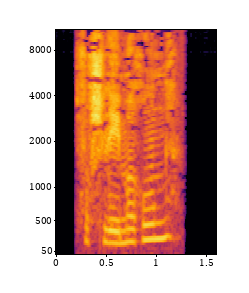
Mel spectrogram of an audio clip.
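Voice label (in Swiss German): "verschlimmerung", Alsatian; medecine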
